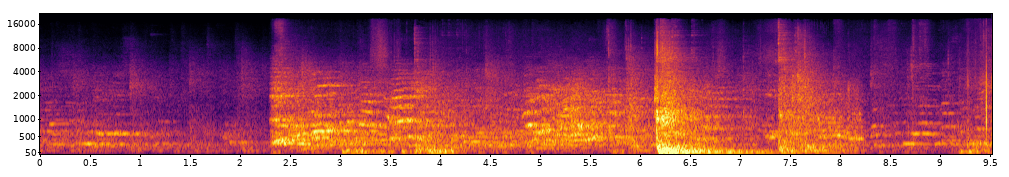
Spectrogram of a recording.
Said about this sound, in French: Pendant la montée en cours, on entend la sonnerie. Les cris et les bousculades, les rires, les portes qui claquent.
